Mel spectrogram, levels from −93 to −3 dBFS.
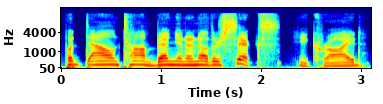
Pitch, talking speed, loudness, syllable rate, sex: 165 Hz, 155 wpm, -17 LUFS, 3.7 syllables/s, male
